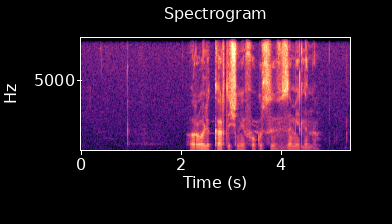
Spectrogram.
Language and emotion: Russian, neutral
